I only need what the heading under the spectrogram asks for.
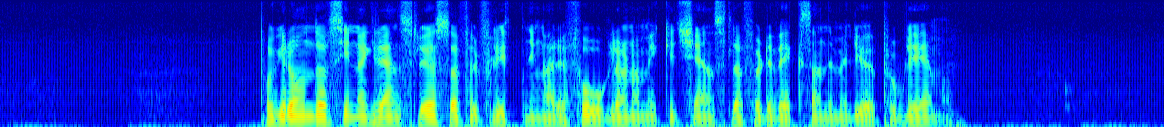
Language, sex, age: Swedish, male, 32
